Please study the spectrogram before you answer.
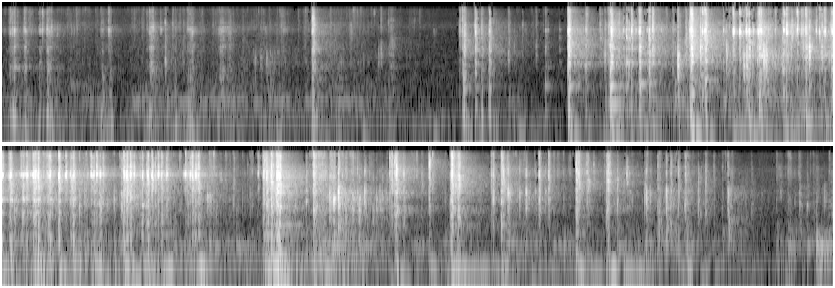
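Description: A metal blade scrapes a solid, very old, cream-colored dry soap bar held in a hand with long painted nails, crumbling small cubes off it. Sparse, quiet crackles give way after about three seconds to a dense run of bright, dry, rapid scratching and crumbling. It then thins back to scattered ticks.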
